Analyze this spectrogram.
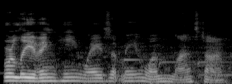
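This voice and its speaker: A game streamer narrates a visual novel in a let's play, reading the text aloud expressively with small stumbles and asides. His voice is fairly high and moderately paced, with game music playing behind him.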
